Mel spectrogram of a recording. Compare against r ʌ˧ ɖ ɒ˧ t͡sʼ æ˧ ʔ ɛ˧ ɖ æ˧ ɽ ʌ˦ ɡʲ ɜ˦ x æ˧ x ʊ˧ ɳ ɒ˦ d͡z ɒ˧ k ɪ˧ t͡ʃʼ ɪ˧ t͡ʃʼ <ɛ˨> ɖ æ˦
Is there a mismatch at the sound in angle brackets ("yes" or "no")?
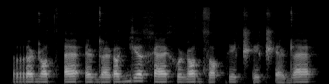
no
